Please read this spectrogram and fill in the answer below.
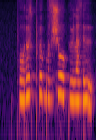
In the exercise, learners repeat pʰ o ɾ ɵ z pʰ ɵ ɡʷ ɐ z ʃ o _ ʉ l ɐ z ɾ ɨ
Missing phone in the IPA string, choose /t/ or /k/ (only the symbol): k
